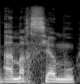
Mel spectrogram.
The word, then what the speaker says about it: Amartya Mou: Amartya Mou, c'est comme ça qu'on prononce ? – Oui, tout à fait. – Avec le T qui fait un S ou un T. – Exactement, Amartya Mou.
